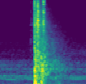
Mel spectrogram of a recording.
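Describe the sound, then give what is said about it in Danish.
A single gunshot from a black pistol: one sharp, loud crack with a short decaying tail, standing alone against a quiet background. “Han kiggede på hende, helt roligt, hævede hånden og pegede på hende med en sort pistol. Så skød han.”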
